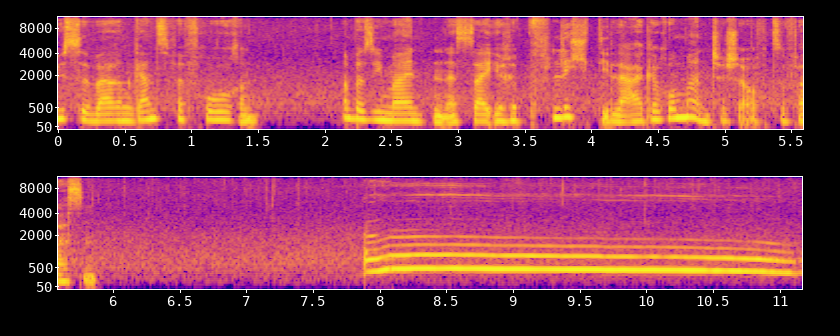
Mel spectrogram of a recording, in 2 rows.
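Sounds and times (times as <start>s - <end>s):
speech: 0.0s - 6.0s
wolf howling: 7.9s - 11.1s.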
